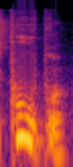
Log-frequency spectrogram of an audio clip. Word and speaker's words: pourpre: Pour is also what an American would mispronounce the French word for purple as, because it's pourpre. So he would say it's pour.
